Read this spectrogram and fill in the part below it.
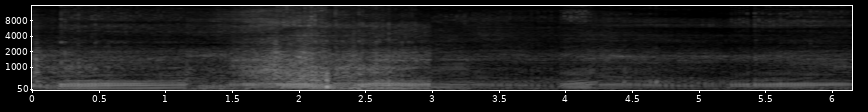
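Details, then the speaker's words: Honda ATC 110 barn find after carburetor bench clean, ridden with no choke: revs unevenly, note sags and stumbles on throttle; owner suspects float bowl or needle valve. "alright guys as you can see it runs and rides with no choke on although you heard it bogging down a little bit I'm sure the thing when I hammer on the gas full throttle it would bog down so I've still got something to work out here"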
